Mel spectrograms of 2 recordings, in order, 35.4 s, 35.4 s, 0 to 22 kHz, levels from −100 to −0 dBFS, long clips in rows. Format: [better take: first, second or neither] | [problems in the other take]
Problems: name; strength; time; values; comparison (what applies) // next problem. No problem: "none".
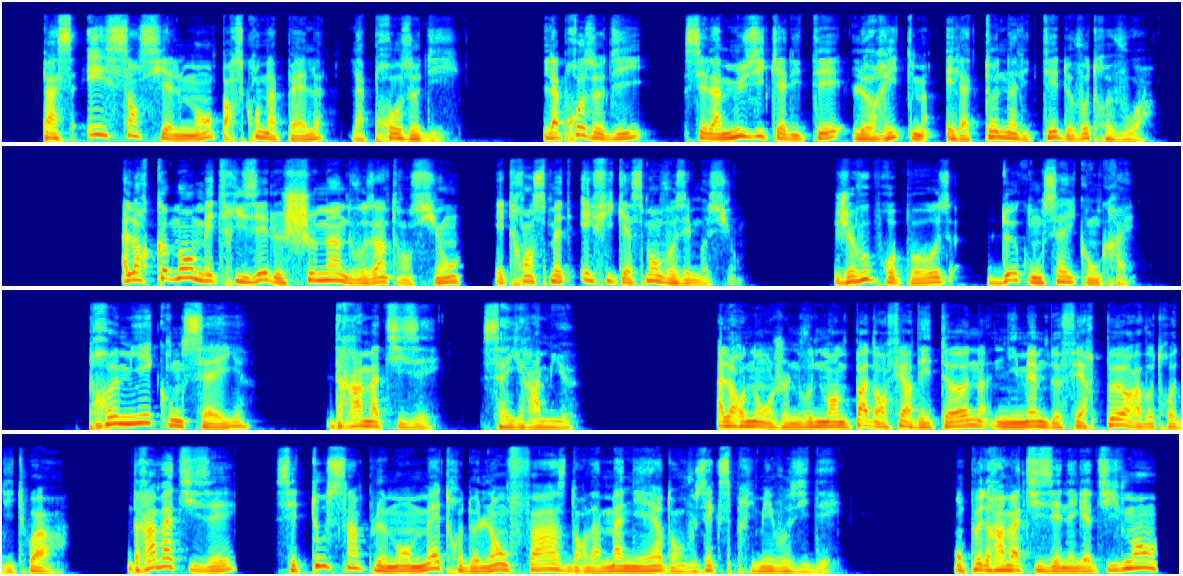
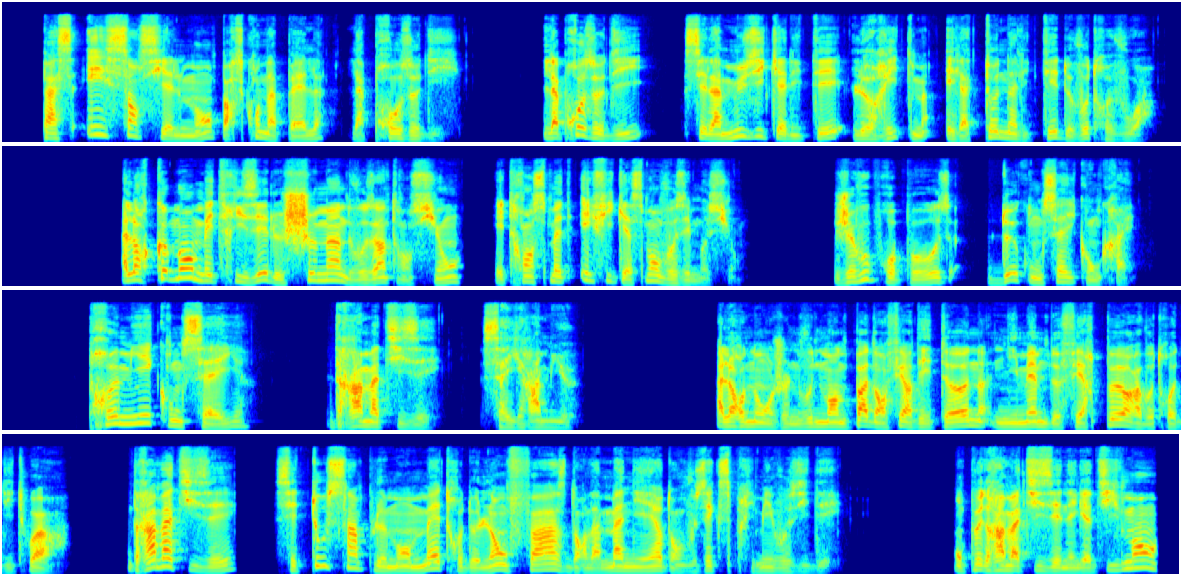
first | thin; very; fading below 850 Hz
